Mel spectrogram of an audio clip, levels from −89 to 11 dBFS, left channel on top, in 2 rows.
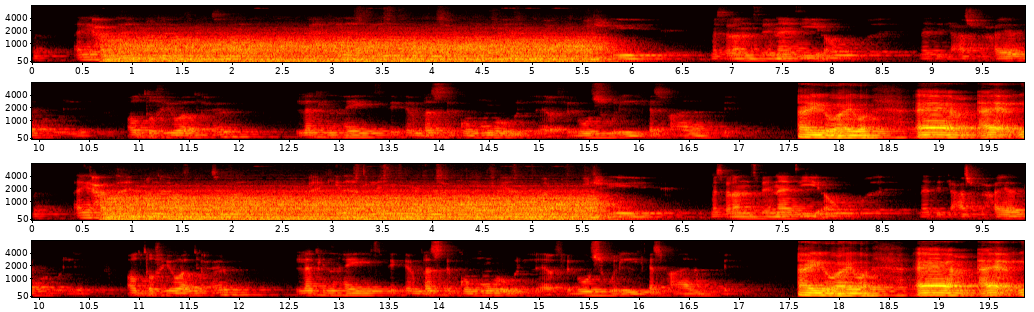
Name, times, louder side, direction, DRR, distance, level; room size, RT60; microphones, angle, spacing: voice 1, 0.4-2.2 2.8-5.2 5.5-6.4 6.8-8.6 8.9-10.4 10.9-11.9 12.6-16.7, right 1 dB, 50° right, 5 dB, 0.8 m, -35 dB
sound 1, 0.7-5.7, right 1 dB, 80° right, 1.2 m, -24 dB
voice 2, 17.6-19.8, right 1 dB, 5° right, 1 dB, 0.3 m, -20 dB
6.5 x 5.4 x 3.5 m, 1.1 s
head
